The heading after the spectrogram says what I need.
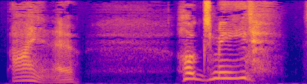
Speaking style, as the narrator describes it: suggested Ron, yawning

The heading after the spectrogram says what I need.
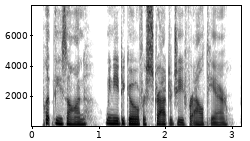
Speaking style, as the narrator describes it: Seraphina sighed

